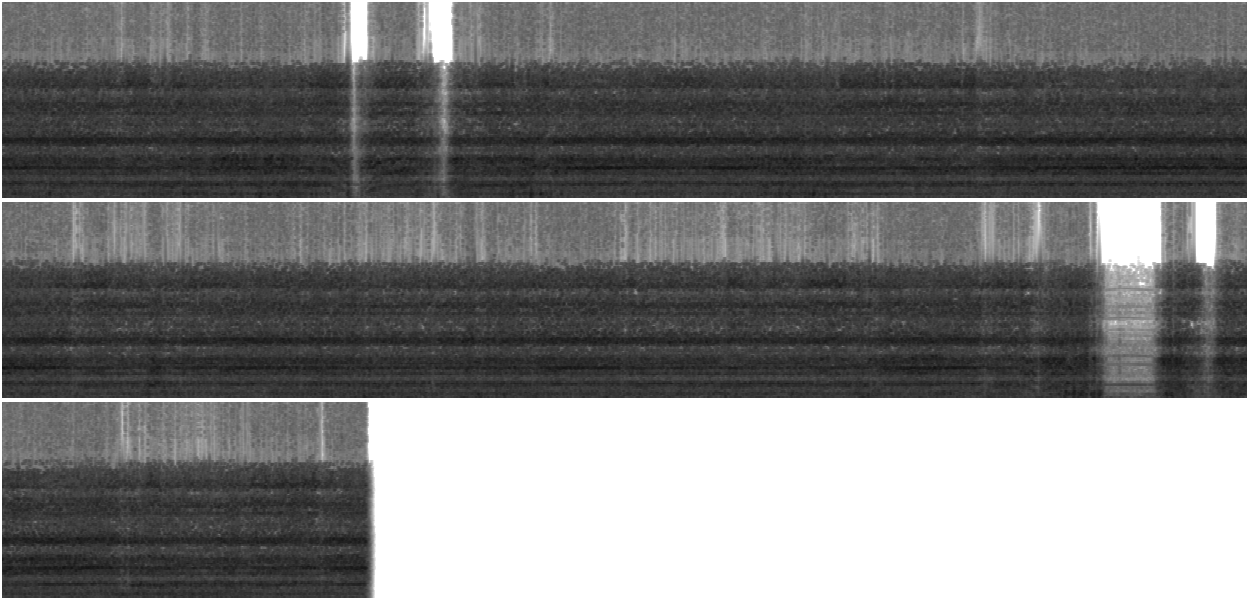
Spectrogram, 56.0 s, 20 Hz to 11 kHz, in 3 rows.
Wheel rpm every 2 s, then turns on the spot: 230, 220, 140, 150, 230, 230, 220, 210, 210, 220, 230, 230, 230, 230, 230, 230, 200, 80, 150, 220, 220, 140, 0, 0, 0, 0, 0, 0.
none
